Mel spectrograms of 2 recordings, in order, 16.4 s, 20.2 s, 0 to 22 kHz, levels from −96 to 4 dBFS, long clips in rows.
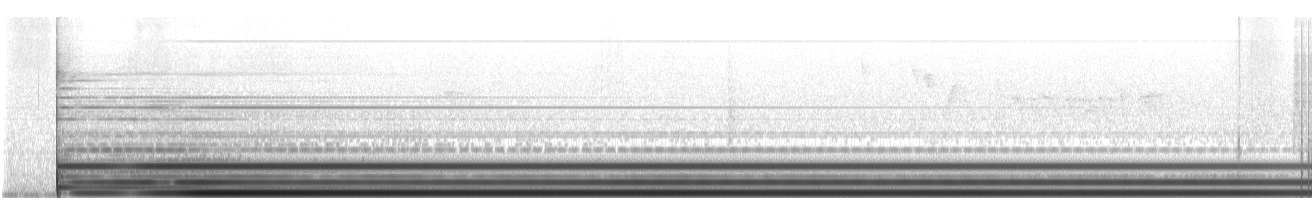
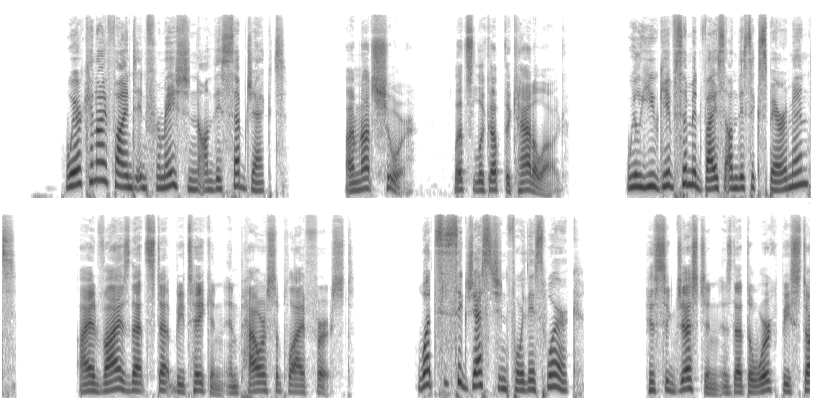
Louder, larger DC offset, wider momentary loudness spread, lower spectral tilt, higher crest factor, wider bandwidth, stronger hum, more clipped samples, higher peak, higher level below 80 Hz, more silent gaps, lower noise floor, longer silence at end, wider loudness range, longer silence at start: first, -19 LUFS vs -27 LUFS; neither; about the same, 10 LU vs 11 LU; first, -12 dB/octave vs -4 dB/octave; second, 12 dB vs 20 dB; second, 2.5 kHz vs 17 kHz; neither; neither; about the same, -6 dBFS vs -8 dBFS; about the same, -54 dBFS vs -58 dBFS; second, none vs 3.60-4.28 s, 7.10-7.80 s, 10.30-11.03 s, 14.53-15.28 s, 17.40-18.15 s; second, -58 dBFS vs -66 dBFS; about the same, 0 s vs 0 s; about the same, 7 LU vs 5 LU; about the same, 0.7 s vs 0.8 s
